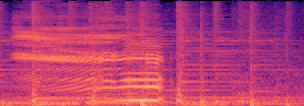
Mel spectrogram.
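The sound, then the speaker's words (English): A cow lets out one long, loud moo with a rising pitch, lasting about a second and a half, followed by quieter rustling and thumps. “Do you have cows in need of castration?”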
